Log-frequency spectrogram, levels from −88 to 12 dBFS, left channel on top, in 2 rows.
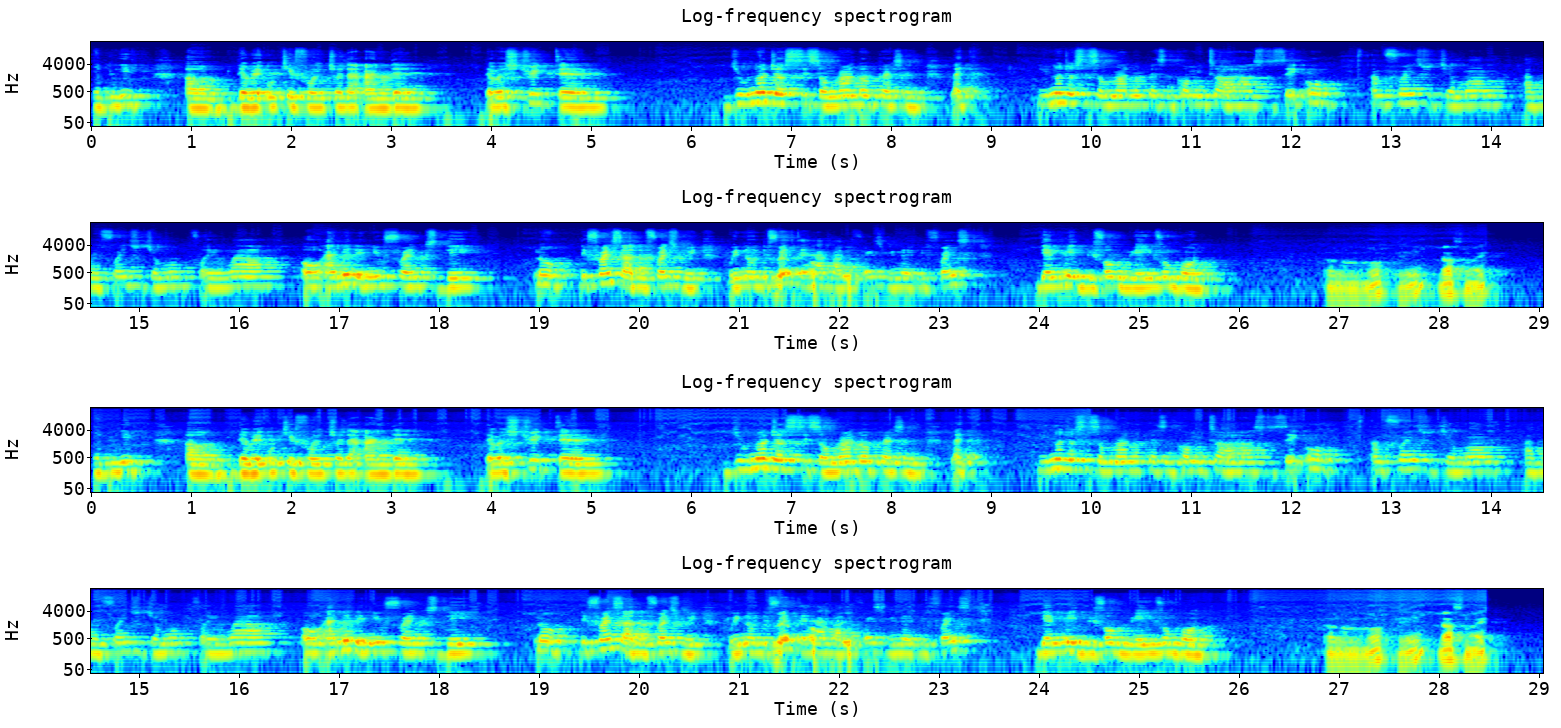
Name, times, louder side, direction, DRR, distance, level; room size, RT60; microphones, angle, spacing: voice 1, 0.0-3.3 3.9-5.1 6.3-8.7 9.5-12.4 12.8-14.0 14.3-16.3 16.6-18.4 18.9-23.3 24.0-25.6, equal, 20° left, 3 dB, 4.9 m, -24 dB
voice 2, 21.3-22.1 26.9-28.5, right 2 dB, 50° right, 13 dB, 1.0 m, -25 dB
27.0 x 18.5 x 6.4 m, 0.67 s
head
